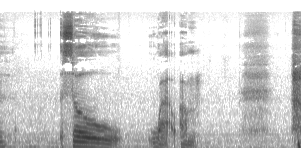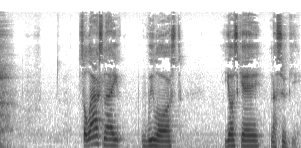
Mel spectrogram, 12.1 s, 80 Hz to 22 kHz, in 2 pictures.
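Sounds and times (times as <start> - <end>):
man breathing in softly: 4.8 - 6.8
sharp burst of breath: 4.8 - 6.8.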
